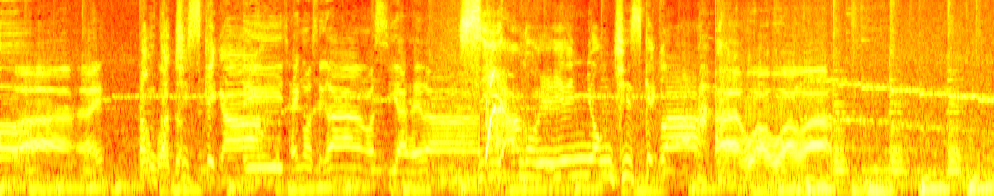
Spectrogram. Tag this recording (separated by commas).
Music, Speech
